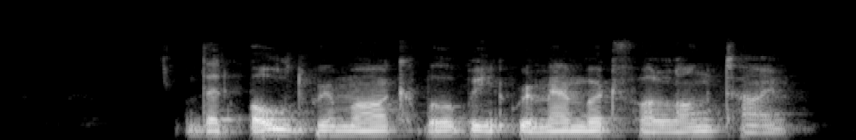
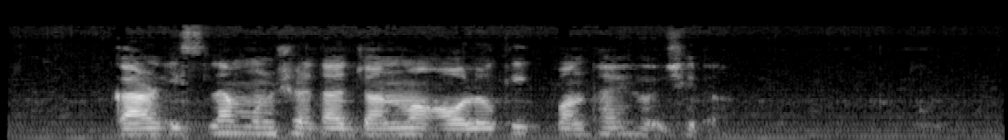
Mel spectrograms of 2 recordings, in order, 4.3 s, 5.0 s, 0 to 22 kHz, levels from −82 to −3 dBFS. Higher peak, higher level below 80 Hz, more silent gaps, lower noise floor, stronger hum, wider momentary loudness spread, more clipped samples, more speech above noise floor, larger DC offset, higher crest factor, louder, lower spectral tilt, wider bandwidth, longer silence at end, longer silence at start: about the same, -2 dBFS vs -2 dBFS; about the same, -60 dBFS vs -58 dBFS; neither; first, -80 dBFS vs -55 dBFS; second, none vs 50 Hz at -55 dBFS; second, 10 LU vs 15 LU; neither; first, 60 dB vs 31 dB; neither; second, 18 dB vs 24 dB; first, -20 LUFS vs -24 LUFS; first, -7 dB/octave vs -4 dB/octave; second, 7 kHz vs 11.5 kHz; second, 0.35 s vs 1.45 s; first, 0.95 s vs 0.55 s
